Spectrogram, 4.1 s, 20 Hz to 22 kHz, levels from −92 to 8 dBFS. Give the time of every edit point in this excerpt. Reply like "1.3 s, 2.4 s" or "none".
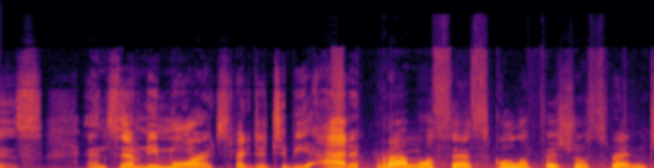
2.3 s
